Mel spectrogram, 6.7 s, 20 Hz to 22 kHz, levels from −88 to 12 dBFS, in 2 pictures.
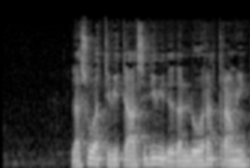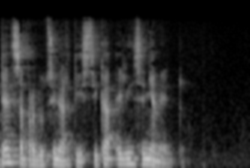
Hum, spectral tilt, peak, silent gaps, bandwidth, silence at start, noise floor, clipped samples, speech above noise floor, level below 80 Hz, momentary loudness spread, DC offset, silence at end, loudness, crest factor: none; -5 dB/octave; 0 dBFS; none; 14 kHz; 0.95 s; -64 dBFS; under 0.1%; 47 dB; -54 dBFS; 6 LU; under 0.1%; 1.05 s; -17 LUFS; 18 dB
